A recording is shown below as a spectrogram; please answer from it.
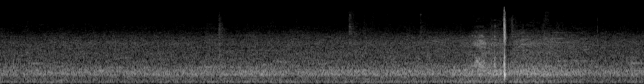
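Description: Steady ballpark crowd murmur. About five seconds in comes a single sharp pop of a 93 mph sinker smacking into the catcher's mitt, a pitch taken for a ball.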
